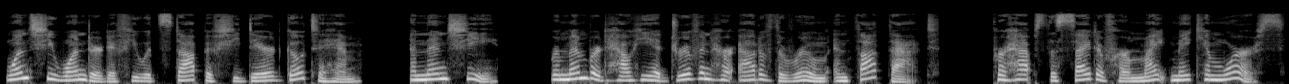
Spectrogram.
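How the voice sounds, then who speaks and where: A woman softly reading a classic story aloud as an audiobook narrator on a close microphone. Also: medium pitch, animated, a little slow, dry recording. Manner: soft, gentle reading. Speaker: audiobook reader.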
